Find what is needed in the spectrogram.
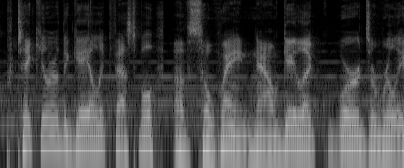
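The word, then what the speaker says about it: Samhain: Celtic Harvest festivals particularly the Gaelic Festival of sowain now Gaelic words are really hard to pronounce some people call it Gaelic some people call it Gaelic but Swain is actually spelled Sam Hayne so in case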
